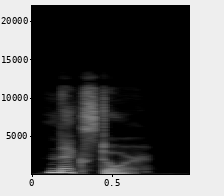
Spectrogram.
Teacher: Three consonants. It is physically difficult to say next door. You have to stop your tongue. So we delete the T.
